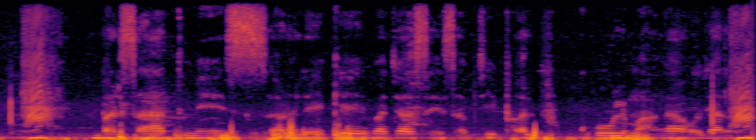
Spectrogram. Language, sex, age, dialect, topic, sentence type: Bhojpuri, female, 18-24, Western, agriculture, statement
